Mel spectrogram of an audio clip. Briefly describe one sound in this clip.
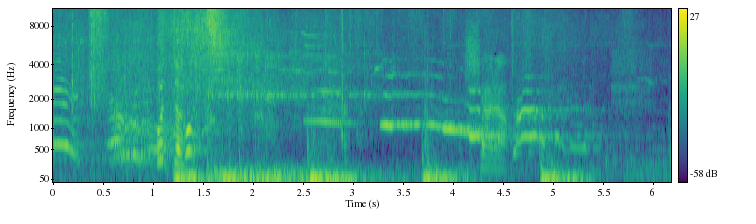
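A boy speaks in a hushed, startled voice.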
